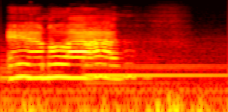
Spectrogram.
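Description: A man sings a held, wavering note into a microphone.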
